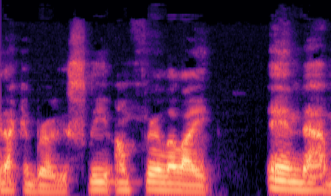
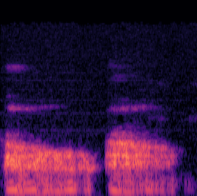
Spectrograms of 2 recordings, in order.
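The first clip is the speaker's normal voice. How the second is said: very soft, breathy, hesitant hushed whisper; 17 dB quieter than usual. Retelling a phone call, quoting his wife's answer: imitating someone whispering. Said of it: "Why are you whispering?".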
